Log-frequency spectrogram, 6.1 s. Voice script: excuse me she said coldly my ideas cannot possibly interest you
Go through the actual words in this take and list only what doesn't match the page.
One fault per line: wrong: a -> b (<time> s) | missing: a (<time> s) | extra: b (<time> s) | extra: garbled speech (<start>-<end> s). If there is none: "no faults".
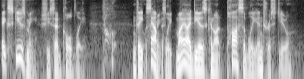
extra: garbled speech (2.7-3.4 s)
